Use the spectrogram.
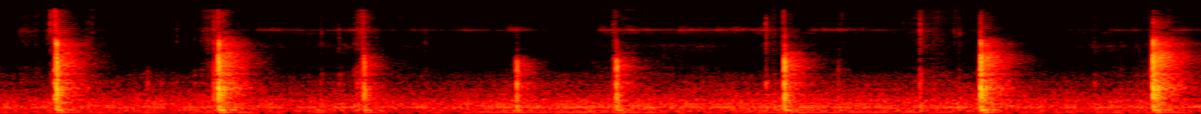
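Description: A knife thinly slices green onion whites on a cutting board, giving about eight sharp, evenly spaced chops that sound close and crisp against a quiet kitchen background.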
